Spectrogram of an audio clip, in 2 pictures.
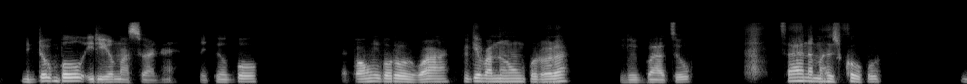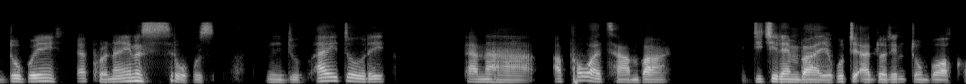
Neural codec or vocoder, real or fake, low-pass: codec, 16 kHz, about 1 kbps, DyCAST, with the encoder's durations; fake; 7.2 kHz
